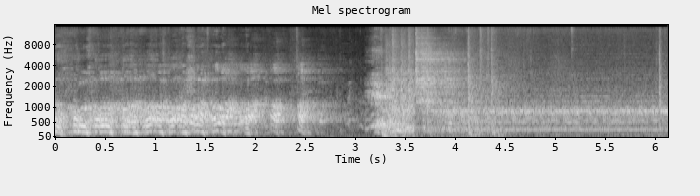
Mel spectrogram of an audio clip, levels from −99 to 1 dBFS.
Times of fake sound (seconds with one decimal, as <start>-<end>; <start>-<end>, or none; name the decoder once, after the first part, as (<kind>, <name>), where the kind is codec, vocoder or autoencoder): none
